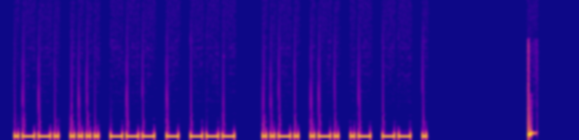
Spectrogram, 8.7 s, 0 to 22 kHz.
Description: Morse code, heard as a keyed tone, about 20 wpm, 700 Hz. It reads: PHOTO FRAME
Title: Difficult Words with Hints - 20wpm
